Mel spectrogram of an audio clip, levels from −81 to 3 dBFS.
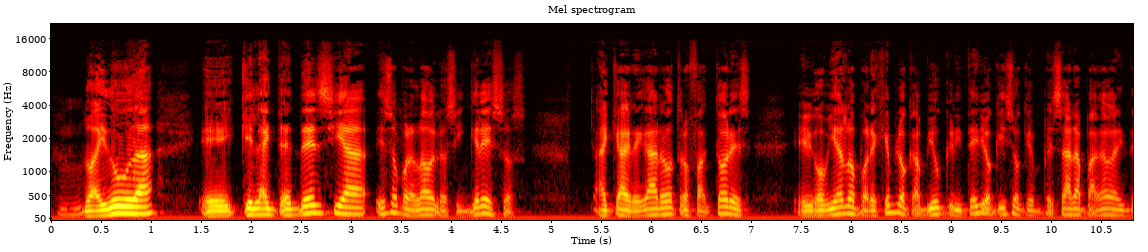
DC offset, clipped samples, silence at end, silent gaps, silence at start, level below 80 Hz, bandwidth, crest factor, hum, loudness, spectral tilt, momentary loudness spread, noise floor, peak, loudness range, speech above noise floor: under 0.1%; under 0.1%; 0 s; none; 0 s; -48 dBFS; 16 kHz; 18 dB; none; -23 LUFS; -6 dB/octave; 12 LU; -47 dBFS; -6 dBFS; 7 LU; 24 dB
